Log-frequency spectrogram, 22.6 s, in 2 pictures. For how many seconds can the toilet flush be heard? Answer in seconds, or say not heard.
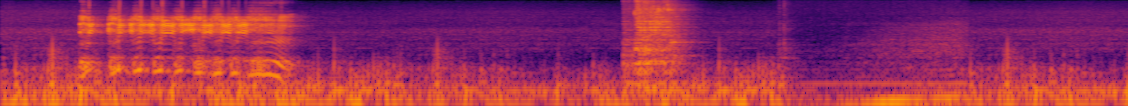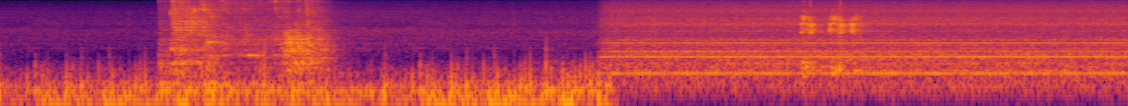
2 s.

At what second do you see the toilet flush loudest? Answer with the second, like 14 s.
14 s.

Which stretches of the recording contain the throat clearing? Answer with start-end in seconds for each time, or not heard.
0.8-3.0, 19.2-19.9.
